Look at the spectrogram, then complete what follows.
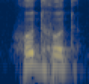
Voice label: "huhhud", birds of kashmir hoopoe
